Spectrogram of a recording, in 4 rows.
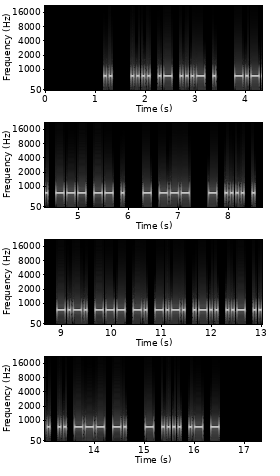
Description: Morse code, heard as a keyed tone, about 21 wpm, 700 Hz. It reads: I HAVE COME TO THE CONCLUSION THAT
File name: practice / 22wpm / Sets of 7 Words - 22wpm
